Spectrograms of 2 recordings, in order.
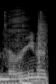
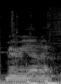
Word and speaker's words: Mariana: exploring the ocean you know we found the marina trench the deepest part of the ocean that we can actually go to mariana yeah yeah i think yeah i pronounced the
